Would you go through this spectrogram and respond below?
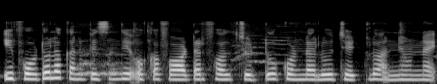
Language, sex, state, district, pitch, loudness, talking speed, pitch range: Telugu, female, Andhra Pradesh, Sri Satya Sai, 235 Hz, -16 LUFS, 165 wpm, 225-250 Hz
